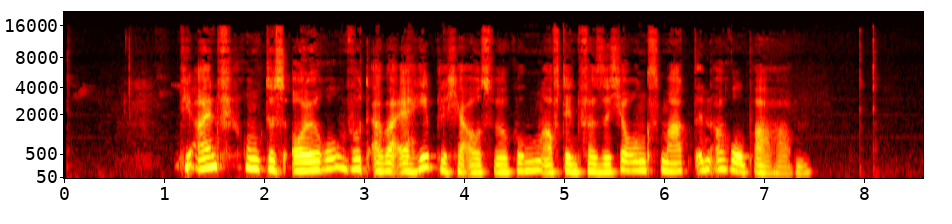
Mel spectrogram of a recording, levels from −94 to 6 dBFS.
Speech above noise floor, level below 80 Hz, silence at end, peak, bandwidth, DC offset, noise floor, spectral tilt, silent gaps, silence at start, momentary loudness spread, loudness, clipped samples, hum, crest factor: 45 dB; -60 dBFS; 1.15 s; -2 dBFS; 16.5 kHz; under 0.1%; -64 dBFS; -6.5 dB/octave; none; 1.15 s; 9 LU; -19 LUFS; under 0.1%; none; 18 dB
